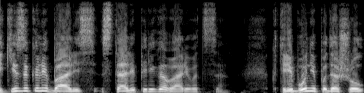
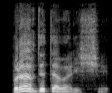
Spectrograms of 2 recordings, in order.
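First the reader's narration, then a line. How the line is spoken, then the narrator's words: Muffled, calm voice. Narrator (Russian): заговорил глуховатым, спокойным голосом Киренюк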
